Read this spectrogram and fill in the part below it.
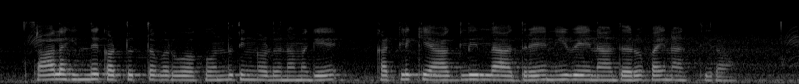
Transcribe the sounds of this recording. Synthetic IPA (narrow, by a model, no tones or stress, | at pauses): saːlɐɦind̪e̞kɐʈːut̪ːɐbɐɾuʋaːɡɐo̞nd̪ut̪iŋɡɐɭunɐmɐɡe̞ | kɐʈlikeaːɡlilːɐːd̪ɐɾe̞niːʋeːnaːd̪ɐɾupʰɐjnaːɡt̪iːɾa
